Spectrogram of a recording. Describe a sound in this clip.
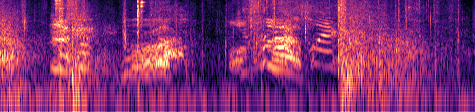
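A man groans and gasps while being choked.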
